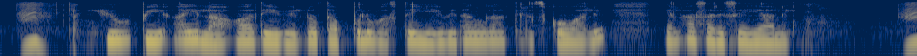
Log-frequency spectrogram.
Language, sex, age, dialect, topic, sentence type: Telugu, female, 41-45, Southern, banking, question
